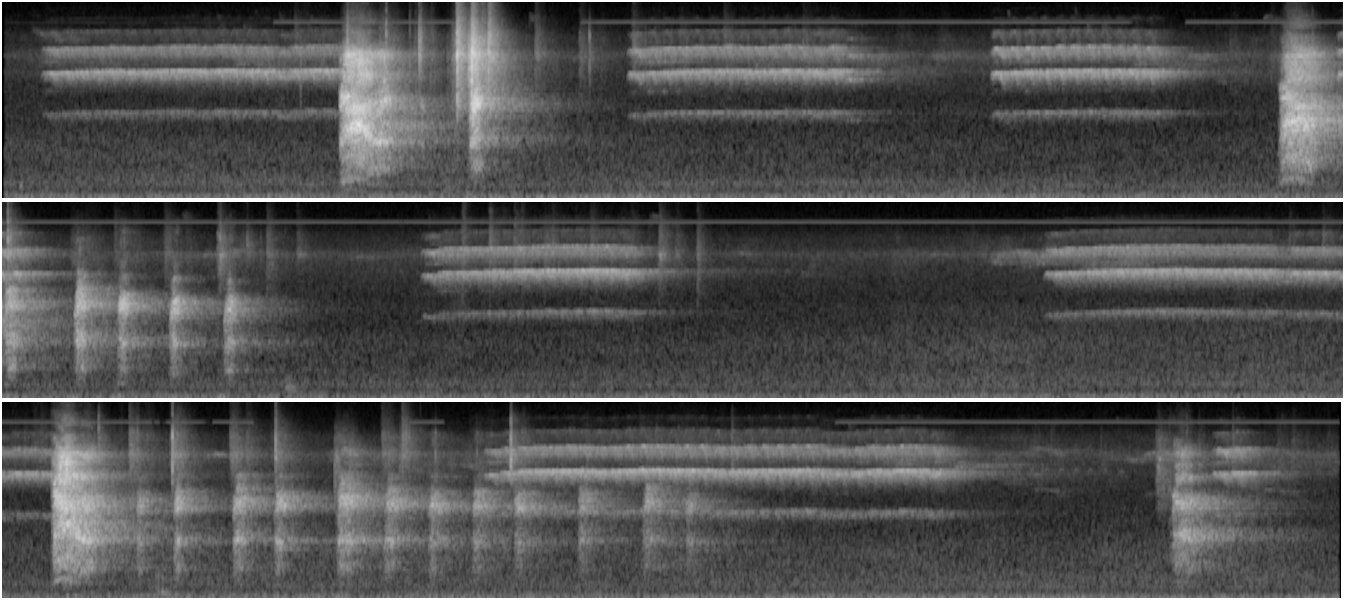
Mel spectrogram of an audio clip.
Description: На этой странице собраны натуральные звуки косули — от нежного фырканья до тревожных криков.
Косуля кричит в лесу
